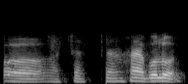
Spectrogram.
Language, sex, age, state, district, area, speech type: Bengali, male, 60+, West Bengal, Nadia, rural, conversation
